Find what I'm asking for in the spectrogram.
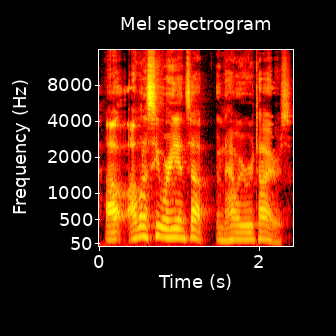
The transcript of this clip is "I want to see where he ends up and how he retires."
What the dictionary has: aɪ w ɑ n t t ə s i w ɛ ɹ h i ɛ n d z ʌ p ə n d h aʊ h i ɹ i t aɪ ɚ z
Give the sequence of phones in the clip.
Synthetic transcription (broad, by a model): aɪ w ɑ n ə s i w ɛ ɹ h i ɛ n d z ʌ p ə n h aʊ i ɹ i t aɪ ɚ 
